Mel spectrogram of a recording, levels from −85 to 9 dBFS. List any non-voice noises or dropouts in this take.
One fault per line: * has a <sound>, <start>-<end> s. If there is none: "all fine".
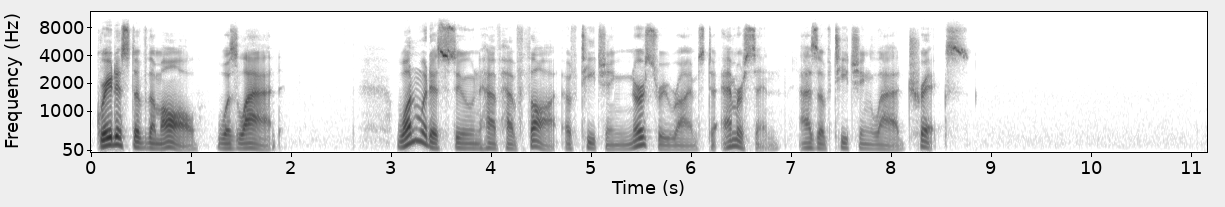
all fine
